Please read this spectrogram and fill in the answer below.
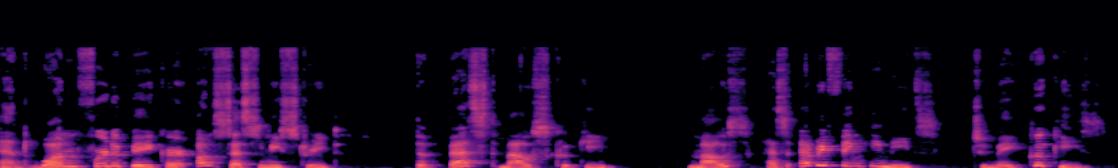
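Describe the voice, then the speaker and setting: A woman reading children's picture books aloud to preschoolers in an expressive, measured way. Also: a little high. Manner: expressive, measured phrasing with playful sound words. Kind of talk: storybook read-aloud for preschoolers.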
